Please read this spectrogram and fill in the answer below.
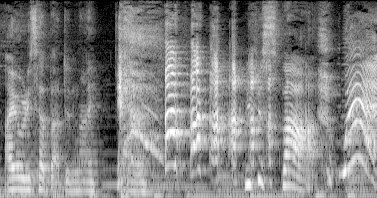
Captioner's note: laughs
